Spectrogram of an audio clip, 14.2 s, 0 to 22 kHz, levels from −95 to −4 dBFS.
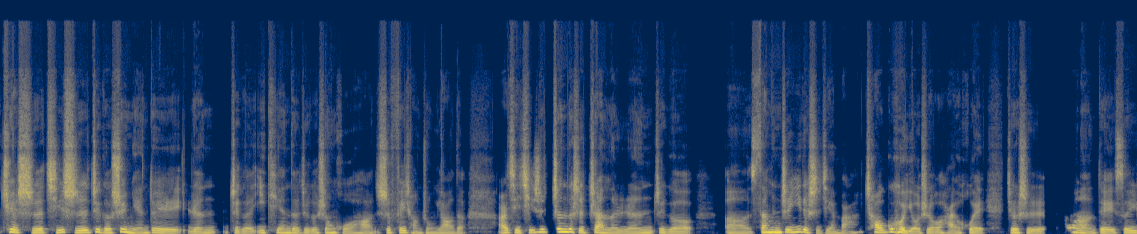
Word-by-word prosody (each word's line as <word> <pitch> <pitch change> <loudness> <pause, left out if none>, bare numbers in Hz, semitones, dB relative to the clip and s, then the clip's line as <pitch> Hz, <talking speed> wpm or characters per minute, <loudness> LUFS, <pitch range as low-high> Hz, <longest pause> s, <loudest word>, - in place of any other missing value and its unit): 确 240 -3 +3
实， 175 -3 +3
其 195 +5 +1
实 195 -3 +4
这 240 +4 +2
个 180 -4 +2
睡 230 +7 +3
眠 160 -3 -1
对 165 -5 +1
人 155 0 -4
这 175 - -3
个， 150 -3 -4
一 180 +6 -3
天 175 0 -2
的 175 -3 -1
这 160 +2 -5
个 155 +1 -4
生 175 +1 -1
活 140 -6 -7
哈， 145 -3 -6
是 175 - 0
非 175 +3 -1
常 155 -4 -8
重 150 -2 -8
要 150 -2 -5
的， 140 0 -10 0.4
而 165 +2 +2
且 195 -1 +1
其 180 +3 0
实 240 +3 +1
真 260 -1 +6
的 255 - +6
是 180 -7 +1
占 175 -1 +1
了 145 -1 -5
人 145 +3 -4
这 175 +1 -3
个， 150 -2 -3 0.4
呃， 145 -2 -6
1/3 210 +2 +5
的 225 - +5
时 135 -8 -1
间 135 +1 -7
吧， 140 +5 -10
超 220 -2 +3
过 230 +1 +5
有 150 -5 0
时 160 +1 -2
候 160 - -3
还 155 -3 -5
会 160 -3 -2 0.2
就 175 -1 +2
是 160 -4 -3 0.3
嗯， 160 -6 -1
对， 160 -3 +1
所 165 +2 -2
以 170 0 +2
170 Hz, 235 characters per minute, -22 LUFS, 150-190 Hz, 0.4 s, 真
